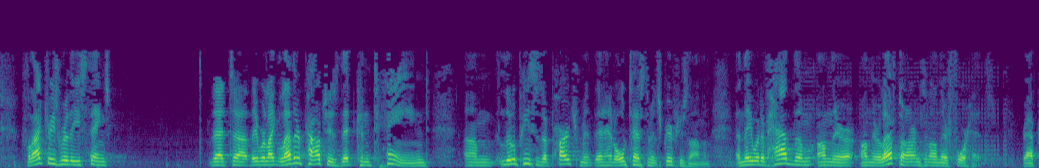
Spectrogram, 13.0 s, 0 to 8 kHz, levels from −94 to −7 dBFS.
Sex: male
